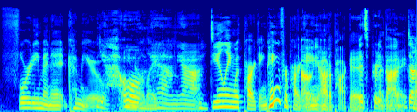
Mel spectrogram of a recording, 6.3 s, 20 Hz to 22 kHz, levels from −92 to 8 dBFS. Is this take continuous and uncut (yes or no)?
yes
